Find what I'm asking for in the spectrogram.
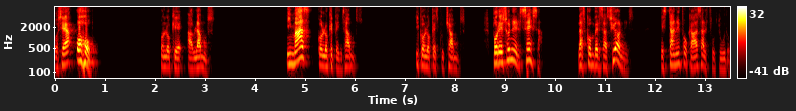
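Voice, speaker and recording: This man has a fairly high pitch and an animated tone, with lively intonation, a fairly slow pace, and long, frequent pauses. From Colombia. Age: 60s. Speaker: mountaineer and motivational speaker. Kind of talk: motivational talk to students. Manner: animated storytelling.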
